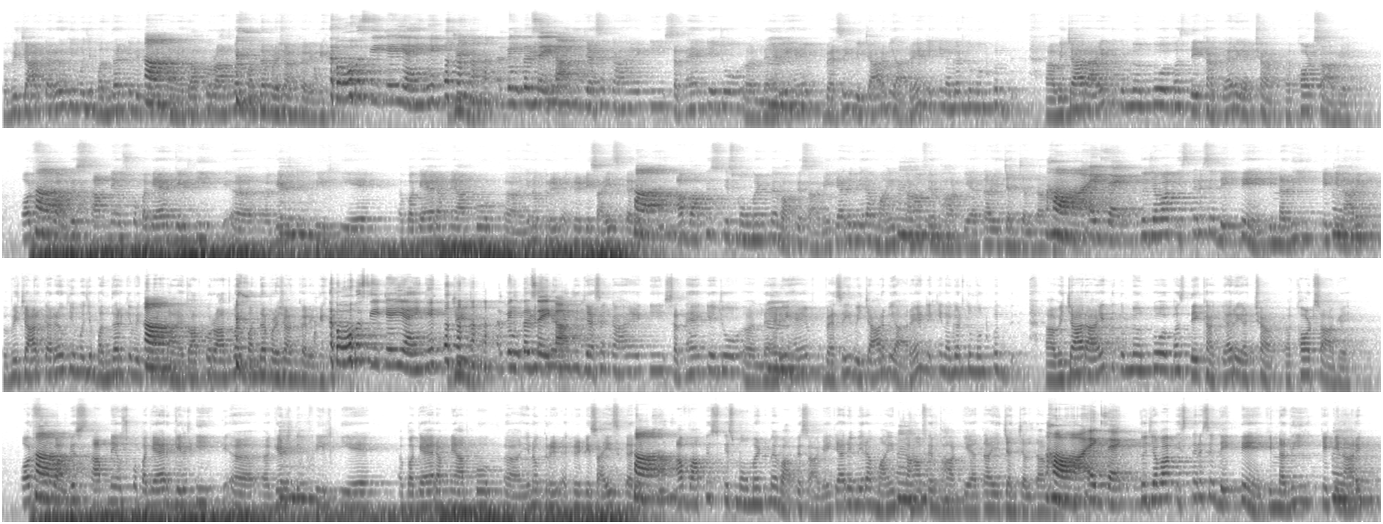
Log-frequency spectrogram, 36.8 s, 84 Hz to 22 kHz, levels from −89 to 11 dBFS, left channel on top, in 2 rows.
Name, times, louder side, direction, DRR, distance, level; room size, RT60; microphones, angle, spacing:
voice 1, 0.0-4.4 5.9-6.4 6.7-13.4 13.7-18.0 18.6-22.2 22.6-23.3 23.7-27.0 27.4-32.4 33.6-36.5, right 3 dB, 30° right, 6 dB, 0.4 m, -30 dB
voice 2, 1.9-2.3 3.1-3.2 4.4-6.1 6.6-7.6 10.2-10.6 18.8-19.2 22.1-22.6 26.8-27.4 30.3-31.0 32.3-33.6 36.1-36.5, right 5 dB, 80° right, 8 dB, 0.6 m, -22 dB
sound 1, 18.7-26.6, left 2 dB, 40° left, 0.6 m, -19 dB
13.5 x 4.6 x 3.1 m, 1.4 s
head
